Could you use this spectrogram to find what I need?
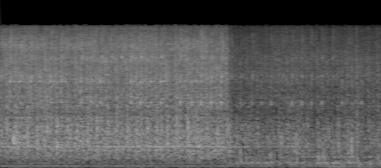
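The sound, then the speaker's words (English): A teleprinter typing out a message in a room full of such machines makes a continuous rapid mechanical clatter, louder for the first few seconds and then settling to a slightly quieter, steady rattle. “A teleprinter types out a message in Russian, but in Roman script. People pass through a room which is full of such machines.”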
